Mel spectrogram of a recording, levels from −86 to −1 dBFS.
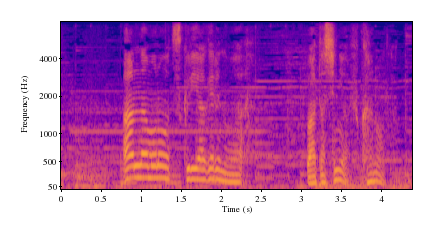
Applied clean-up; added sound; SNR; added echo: none; none; none; none.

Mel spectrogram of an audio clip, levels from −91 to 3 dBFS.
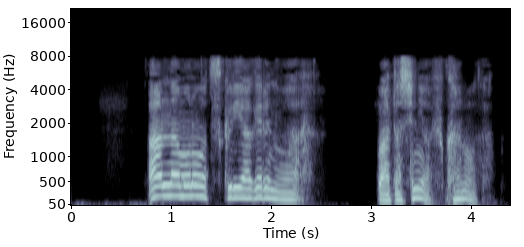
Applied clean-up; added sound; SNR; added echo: neural mask model Resemble Enhance denoiser.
